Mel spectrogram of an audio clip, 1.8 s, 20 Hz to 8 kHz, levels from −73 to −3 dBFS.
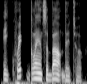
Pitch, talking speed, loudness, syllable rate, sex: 135 Hz, 205 wpm, -18 LUFS, 5.3 syllables/s, male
